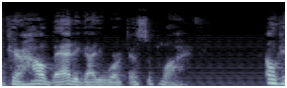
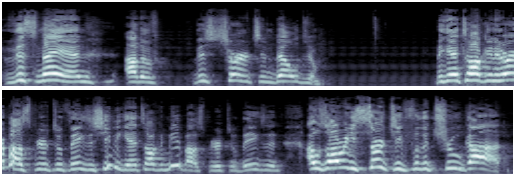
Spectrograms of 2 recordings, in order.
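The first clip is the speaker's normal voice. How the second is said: loud, raised preaching voice; forceful preaching; 10 semitones higher, 14 dB louder than usual. Real, not acted. Preacher telling church of his search for God, forceful preaching.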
